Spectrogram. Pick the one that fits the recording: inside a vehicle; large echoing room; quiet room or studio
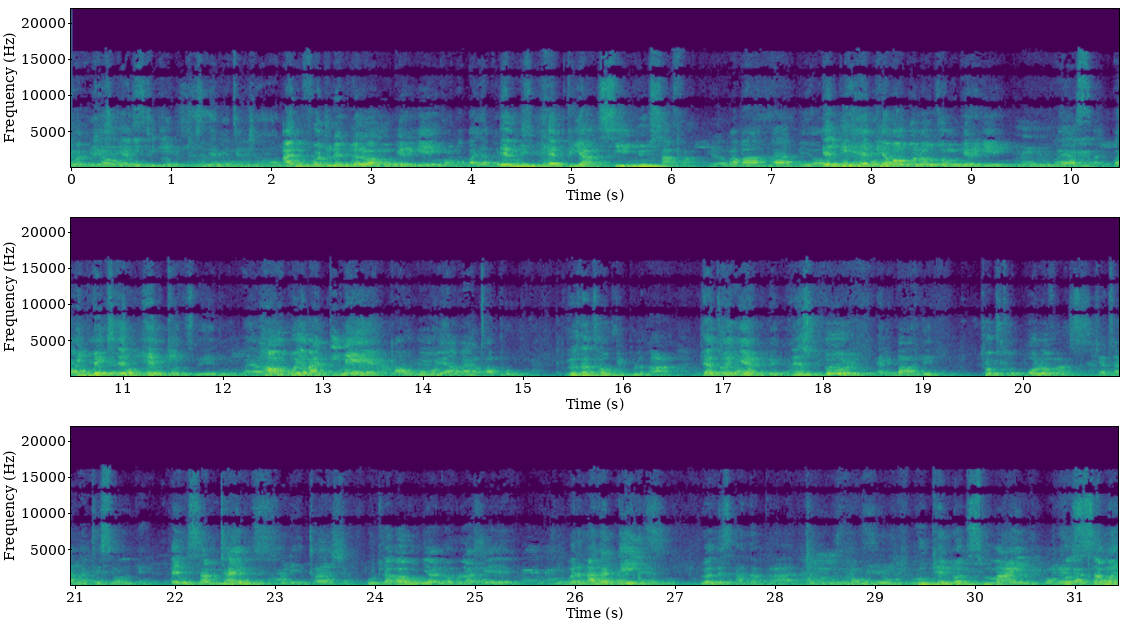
large echoing room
